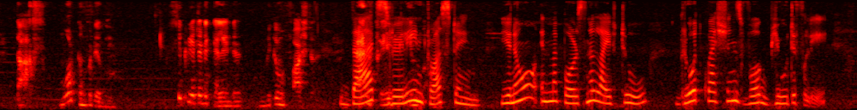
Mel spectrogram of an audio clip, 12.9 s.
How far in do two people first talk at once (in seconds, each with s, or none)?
5.4 s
